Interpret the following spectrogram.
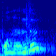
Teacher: Esse UA é um ditongo crescente, né? O U é semivogal e o A é vogal. Não tem dígrafo nesse QU, porque você não fala quando, você fala quando.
